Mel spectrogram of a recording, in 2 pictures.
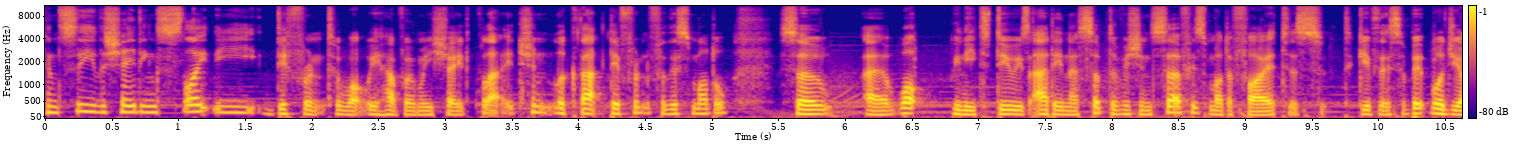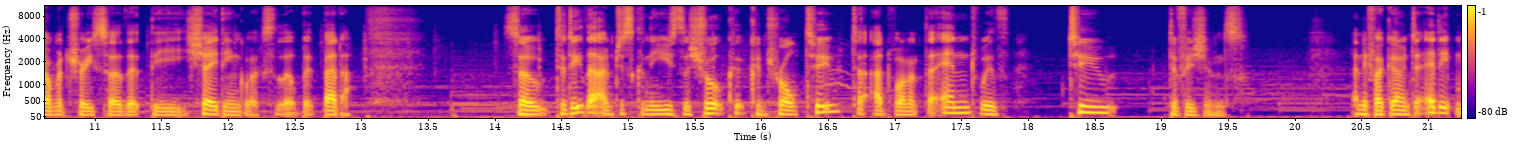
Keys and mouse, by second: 0.4 middle drag, 1.0-1.5 drag, 1.9-2.6 drag, 3.2-3.6 drag, 4.1 click, 4.4 shift+middle drag, 4.9-5.2 middle drag, 6.2 middle drag, 7.1 middle drag, 15.3 middle click, 17.5 click, 19.0 ctrl+2, 20.0 z, 20.8 click.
